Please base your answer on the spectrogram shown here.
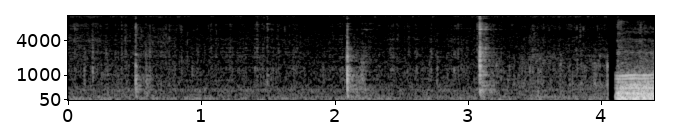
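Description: Fish frying in a pan on a gas stove, a soft steady sizzle with a few sharp pops and ticks, and a sudden louder burst of frying right at the end.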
